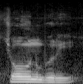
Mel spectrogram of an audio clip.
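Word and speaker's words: ชลบุรี: Javanapur, it is called as Chonburi.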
